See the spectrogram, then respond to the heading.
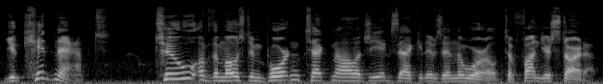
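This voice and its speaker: High-voiced, animated sardonic radio host. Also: male voice, moderate pace. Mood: sardonic, probing. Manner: sarcastic, teasing, theatrical. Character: cocky, sardonic male internet radio host, showman. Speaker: host of an internet radio show. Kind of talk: radio show patter in an audio drama.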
